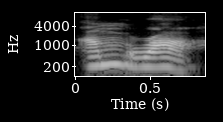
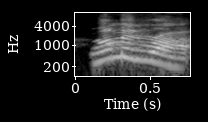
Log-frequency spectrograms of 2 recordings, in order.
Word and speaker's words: Amon-Ra: even talk now, but I was working on pronouncing his name right. Amon-Ra. Look, I was close. Amon-Ra.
